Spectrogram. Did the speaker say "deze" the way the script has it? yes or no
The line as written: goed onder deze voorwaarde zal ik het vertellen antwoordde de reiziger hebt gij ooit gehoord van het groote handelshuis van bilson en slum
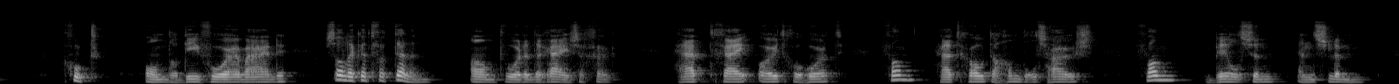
no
